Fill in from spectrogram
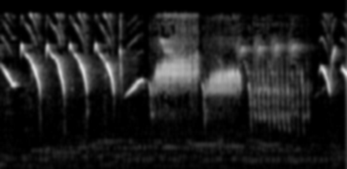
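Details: Canary singing: quick repeated falling whistles, then a harsh buzzy trill and rattling phrase, before the whistles return, over faint low background hum.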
